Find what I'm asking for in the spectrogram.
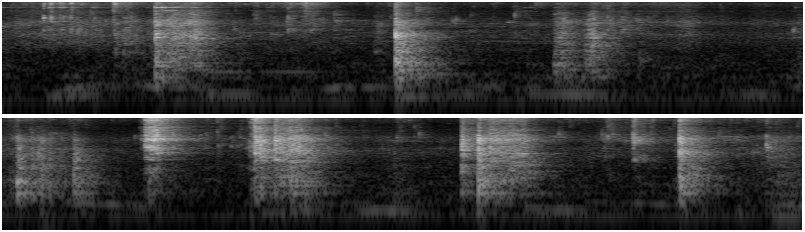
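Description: Chicken curry ingredients being mixed in a pan with salt, giving a string of close, sharp metallic scrapes and clinks of a spoon against the pan at an irregular rhythm, with no talk.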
